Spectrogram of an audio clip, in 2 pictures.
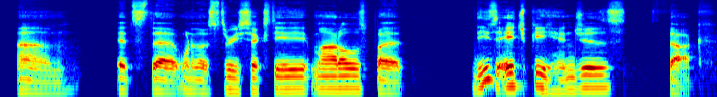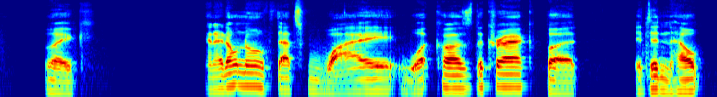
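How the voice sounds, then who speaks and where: Quiet and very slow, a man with a fairly low pitch and ordinary pitch variation speaks with long, frequent pauses. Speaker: tech streamer. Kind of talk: casual livestream chat.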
